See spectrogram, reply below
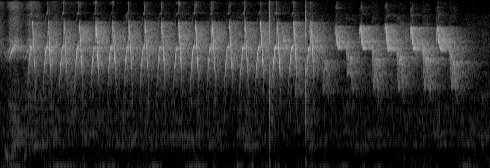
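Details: Ciblek gunung in steady cetrakan song: a long series of paired, bright, high chirps repeated rhythmically, becoming slightly lower and more spaced toward the end.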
